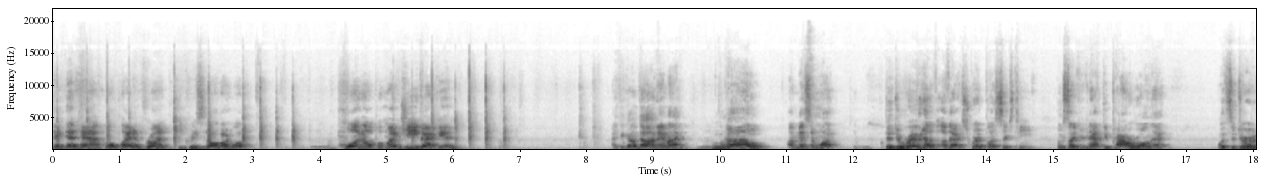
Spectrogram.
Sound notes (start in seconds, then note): 10.0 voiceover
